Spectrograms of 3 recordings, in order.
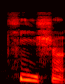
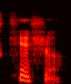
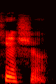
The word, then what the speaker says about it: Kesha: Ke$ha website so it's it's not Trisha its Ke$ha I know this because I'm a fan it's it's pronounced Ke$ha highroad is now available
